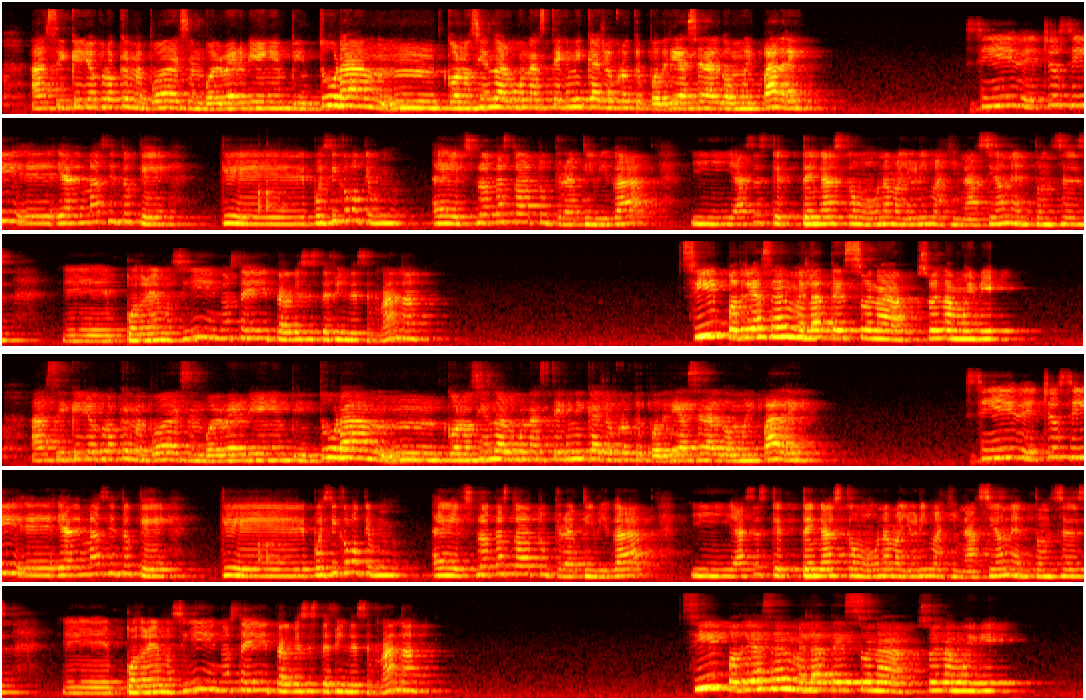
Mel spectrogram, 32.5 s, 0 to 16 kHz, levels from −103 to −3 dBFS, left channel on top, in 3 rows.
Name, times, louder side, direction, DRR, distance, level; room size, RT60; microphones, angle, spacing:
voice 1, 0.3-8.0 28.5-31.5, left 2 dB, 70° left, 2 dB, 3.9 m, -31 dB
voice 2, 9.7-12.6 13.0-14.8 15.1-22.0 22.2-25.8, right 1 dB, 15° right, 3 dB, 2.7 m, -35 dB
27.5 x 21.5 x 4.9 m, 0.74 s
head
